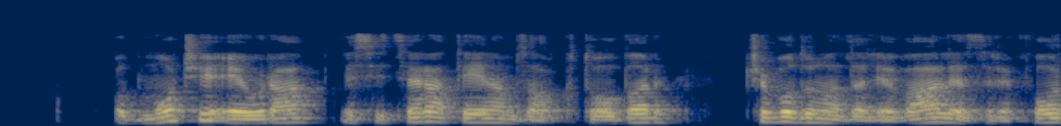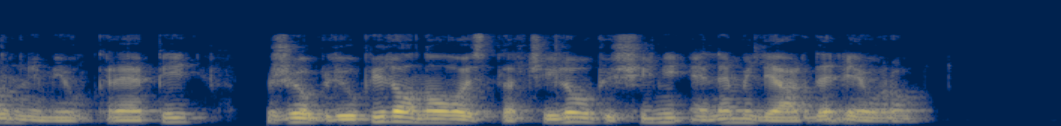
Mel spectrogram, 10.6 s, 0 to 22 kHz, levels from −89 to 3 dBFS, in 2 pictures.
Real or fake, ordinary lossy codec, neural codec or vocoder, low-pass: real; none; none; 7.2 kHz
